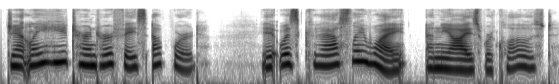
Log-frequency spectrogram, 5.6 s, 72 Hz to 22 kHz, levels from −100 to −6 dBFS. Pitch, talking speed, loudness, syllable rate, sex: 250 Hz, 160 wpm, -17 LUFS, 4.7 syllables/s, female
